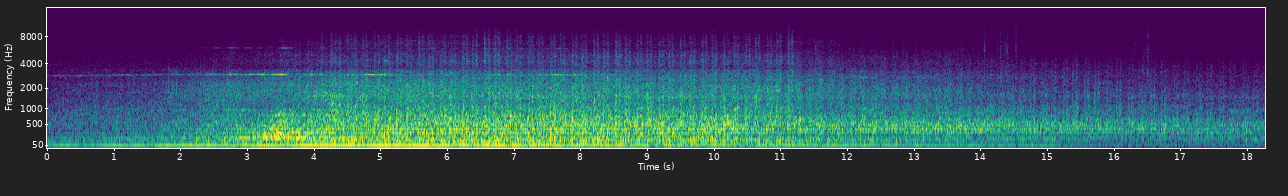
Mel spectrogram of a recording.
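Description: A vehicle passing by: a broad rushing rumble that builds over the first few seconds, holds, then slowly fades, with a thin high whine in the first few seconds.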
